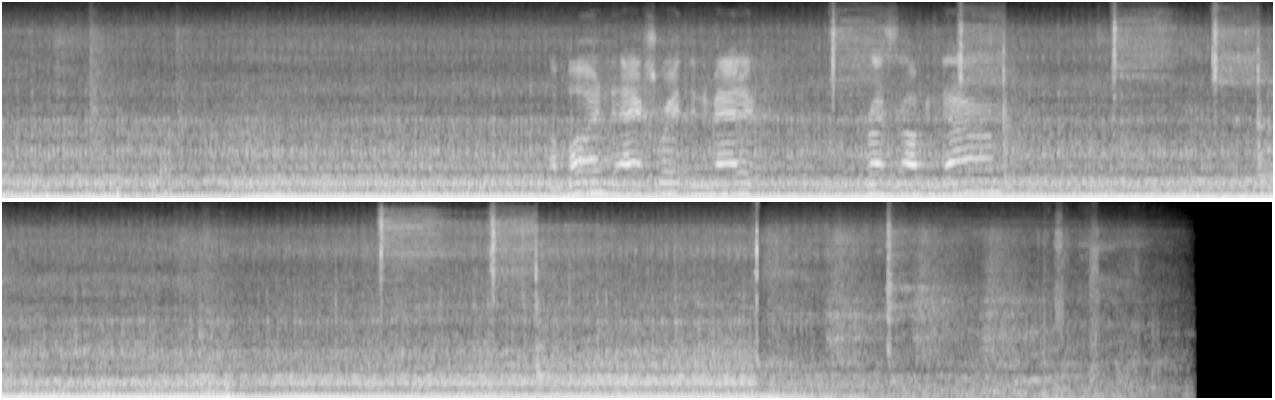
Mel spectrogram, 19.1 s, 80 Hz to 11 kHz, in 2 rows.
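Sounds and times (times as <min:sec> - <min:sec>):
drill press motor humming: 0:00.0 - 0:17.5
clicks: 0:06.2 - 0:06.5
air hisses: 0:06.2 - 0:06.7, 0:08.3 - 0:09.6, 0:12.4 - 0:13.7.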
